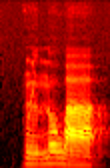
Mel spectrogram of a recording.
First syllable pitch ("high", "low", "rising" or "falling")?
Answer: low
